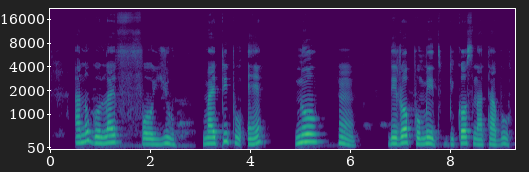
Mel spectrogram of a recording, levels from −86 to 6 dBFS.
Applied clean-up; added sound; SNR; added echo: none; none; none; none.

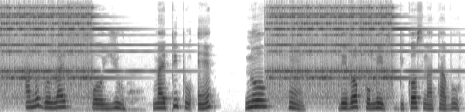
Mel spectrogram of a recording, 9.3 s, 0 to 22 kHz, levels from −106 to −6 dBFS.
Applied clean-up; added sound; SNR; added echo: none; Telephone; 2 dB; none.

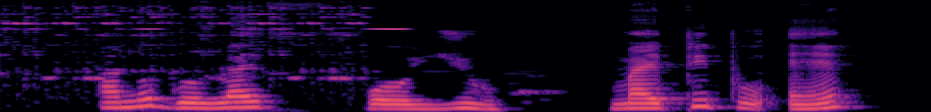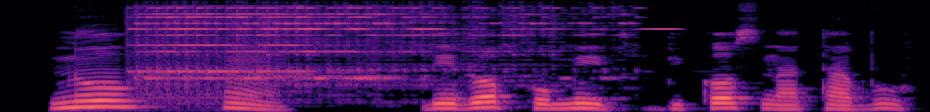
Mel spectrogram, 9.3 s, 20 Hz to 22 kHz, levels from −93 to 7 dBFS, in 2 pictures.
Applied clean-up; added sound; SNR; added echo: classical method Wiener filter.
